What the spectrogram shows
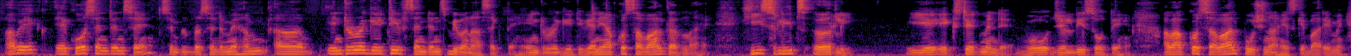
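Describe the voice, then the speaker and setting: A man's voice: medium pitch, lively intonation, a little mellow, rough recording. A man teaching English grammar, explaining in Hindi and spelling out English example sentences word by word, patient and careful. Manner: slow and deliberate, spelling out example sentences word by word with pauses and fillers; patient, explanatory, checks understanding with the listener.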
